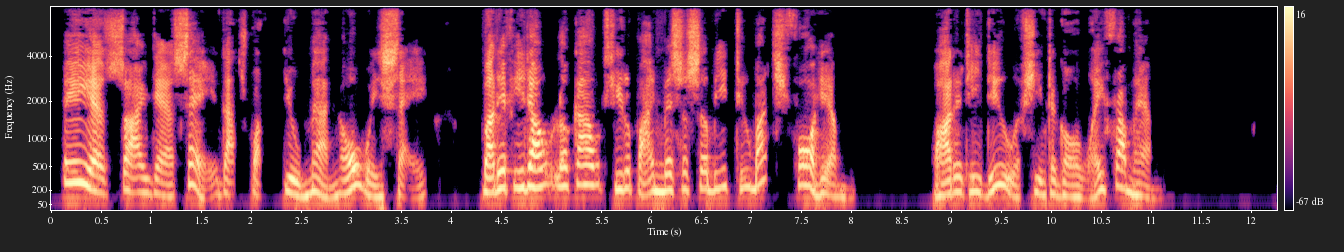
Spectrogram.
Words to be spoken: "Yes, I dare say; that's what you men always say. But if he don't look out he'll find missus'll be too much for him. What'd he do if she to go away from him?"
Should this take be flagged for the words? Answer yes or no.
no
